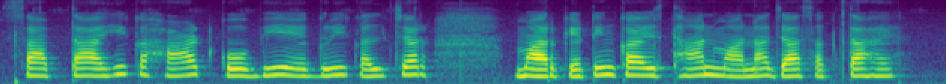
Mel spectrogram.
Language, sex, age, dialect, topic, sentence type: Hindi, female, 18-24, Awadhi Bundeli, agriculture, statement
